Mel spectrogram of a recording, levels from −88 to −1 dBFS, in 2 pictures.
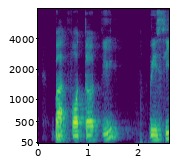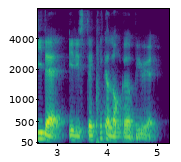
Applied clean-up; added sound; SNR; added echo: neural mask model DeepFilterNet 3.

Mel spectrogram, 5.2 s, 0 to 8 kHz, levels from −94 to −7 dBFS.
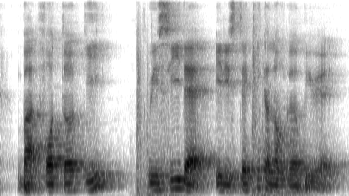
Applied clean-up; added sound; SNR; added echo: neural separator model SepFormer DNS4.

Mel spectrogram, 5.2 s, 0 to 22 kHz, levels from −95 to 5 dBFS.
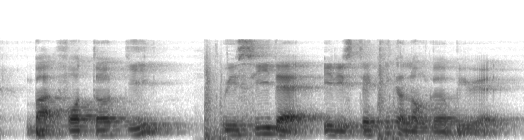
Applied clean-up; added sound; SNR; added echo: none; Slam; 19 dB; reverberation time 0.8 s.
